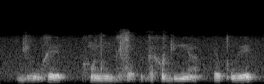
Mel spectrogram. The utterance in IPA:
bʲ e l ṵ x e | x ɔ̃ d ũ b i z ɔ̰ p ɪ ɡ a x ɔ bʲ e mʲ ã | ɛ kʷʼ e

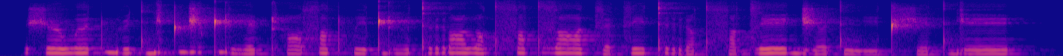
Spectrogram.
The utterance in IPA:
ʃ ə˞˨ w əː˨˦ t b ʉː˨ t ɡ i˦ t d͡ʒ i˦ t ɖʱ eː˨ ʈʰ ə˞˨ sˤ e˧ t p iː˨ t ɖʱ ə˧ t r əː˦ ðˤ ə˧ t sˤ i˧ t zˤ iː˧ t͡s ə˨ t͡s iː˦ t r ə˞˨ t sˤ ə˨ d͡z eː˦ d͡ʒ əː˧ t ŋ iː˨ t ʃ e˨˦ t ɡ eː˦

